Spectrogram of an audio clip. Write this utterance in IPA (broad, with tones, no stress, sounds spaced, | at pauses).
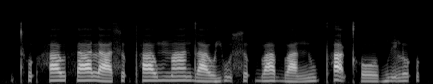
tʰ ʊ˦ ʔ h a˦ ʊ̯ θ ä˦ l ä˨ sʰ ʊ˦ ʔ pʰ a˦ ʊ̯ m ã˦ d a˨ ʊ̯ j ṵ˦˨ sʰ ʊ˦ ʔ b ä˦ b ä˨ n u˦ pʰ ä̰˦˨ kʰ o˨ ʊ̯ b ĩ˦˨ l ʊ˦ ʔ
